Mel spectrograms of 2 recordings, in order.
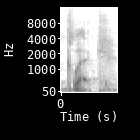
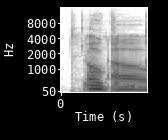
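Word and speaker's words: Glück: is a poet and essayist from 2020, Louis Glick. Gluck. Gluck, Yeah, Gluck. yeah. Yeah. I think her The name umlaut? is pronounced Glick. Oh, but it's okay. Yeah, okay. Yeah, it is spelled like Gluck, Gluck.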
